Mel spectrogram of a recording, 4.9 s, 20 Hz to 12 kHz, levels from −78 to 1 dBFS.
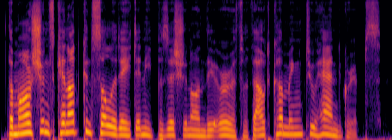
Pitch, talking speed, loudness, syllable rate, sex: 165 Hz, 170 wpm, -19 LUFS, 5.7 syllables/s, male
